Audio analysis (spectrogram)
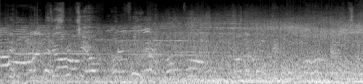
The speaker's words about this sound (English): But what's that in the sky, though? It's getting closer. It's coming out, it's turning our way. Whoa. Oh, it's a jumbo jet!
